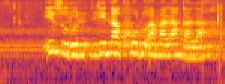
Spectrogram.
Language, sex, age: South Ndebele, female, 25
